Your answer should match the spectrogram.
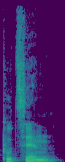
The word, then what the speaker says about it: poutine: It's pronounced poutine.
